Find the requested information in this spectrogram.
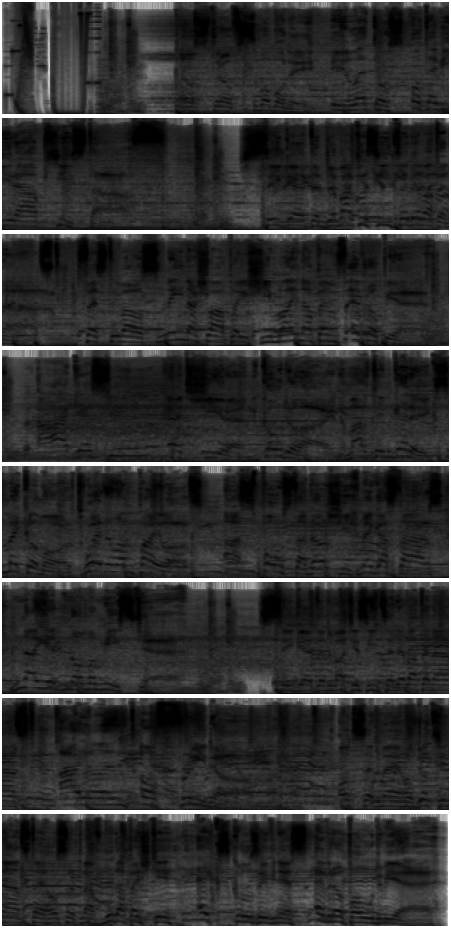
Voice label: promo; sziget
